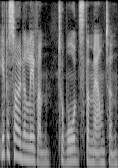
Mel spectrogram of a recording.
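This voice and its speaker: In a very clean recording with a silent background, a woman with a New Zealand accent talks at a moderate pace with lively intonation. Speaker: broadcaster, podcast host. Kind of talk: scripted narration.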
